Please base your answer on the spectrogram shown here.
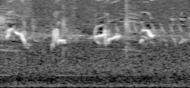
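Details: An American robin singing in early spring, March, in Ithaca, New York: clear, whistled, rising-and-falling phrases, four quick carols in under three seconds, over faint background hiss.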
